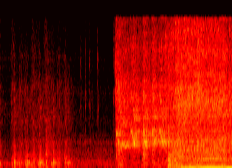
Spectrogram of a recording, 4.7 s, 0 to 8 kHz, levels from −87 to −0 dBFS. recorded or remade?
recorded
